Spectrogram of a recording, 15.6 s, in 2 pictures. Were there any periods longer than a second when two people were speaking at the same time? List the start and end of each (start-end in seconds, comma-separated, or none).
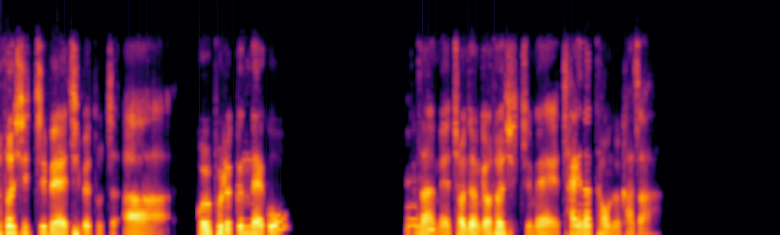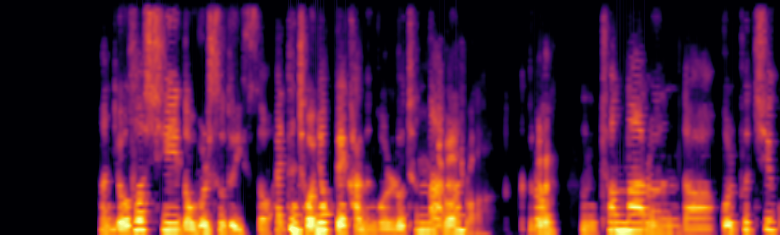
none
